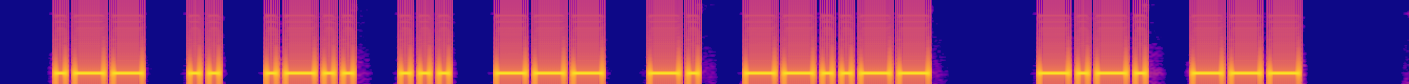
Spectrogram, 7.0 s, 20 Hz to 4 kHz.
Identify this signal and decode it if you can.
Morse code, heard as a keyed tone, about 25 wpm, spaced as for 20 wpm, 550 Hz. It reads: WILSON, CO
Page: News Headlines in Morse Code at 20 WPM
